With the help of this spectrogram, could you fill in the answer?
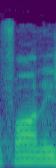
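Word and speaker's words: Fani: generals and fonny fny you know fonnie spelled f a n i my name is fonnie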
